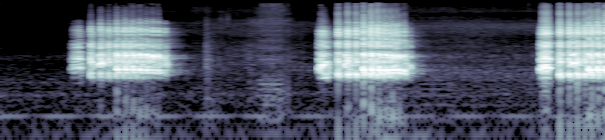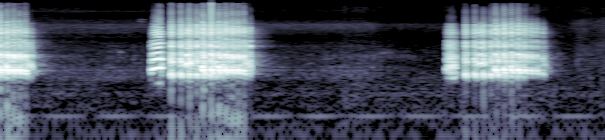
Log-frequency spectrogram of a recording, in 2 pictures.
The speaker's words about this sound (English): it was really fun to, like, wake up in the morning to their prehistoric dinosaur sounds. Like, if you have never heard a sandhill crane make a noise, let's see, I'm gonna just pull it up on my phone because it is just the coolest noise.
